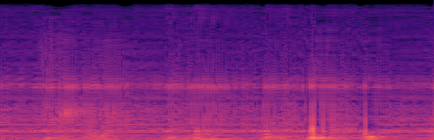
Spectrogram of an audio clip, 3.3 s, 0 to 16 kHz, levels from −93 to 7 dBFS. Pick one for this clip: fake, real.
fake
